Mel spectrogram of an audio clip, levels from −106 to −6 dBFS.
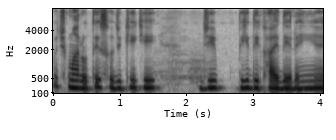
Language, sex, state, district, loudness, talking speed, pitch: Hindi, female, Uttar Pradesh, Lucknow, -17 LUFS, 150 wpm, 210 Hz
